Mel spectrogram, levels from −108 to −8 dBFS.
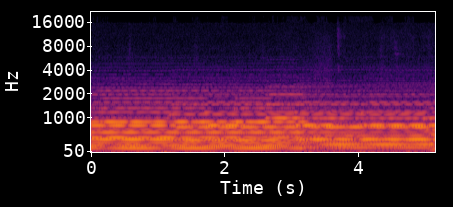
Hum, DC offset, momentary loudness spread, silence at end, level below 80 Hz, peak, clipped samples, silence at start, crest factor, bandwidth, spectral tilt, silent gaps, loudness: none; under 0.1%; 3 LU; 0 s; -62 dBFS; -24 dBFS; under 0.1%; 0 s; 12 dB; 7.4 kHz; -10 dB/octave; none; -37 LUFS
